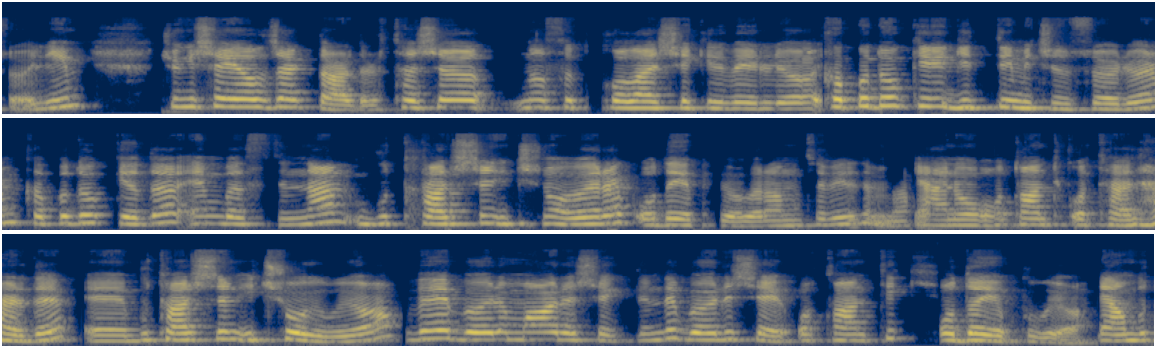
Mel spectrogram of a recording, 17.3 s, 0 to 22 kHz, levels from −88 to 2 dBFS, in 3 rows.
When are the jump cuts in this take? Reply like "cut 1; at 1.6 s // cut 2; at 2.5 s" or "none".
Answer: cut 1; at 4.1 s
